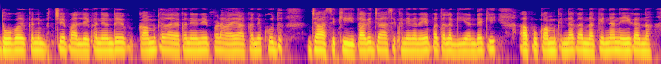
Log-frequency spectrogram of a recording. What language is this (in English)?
Dogri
